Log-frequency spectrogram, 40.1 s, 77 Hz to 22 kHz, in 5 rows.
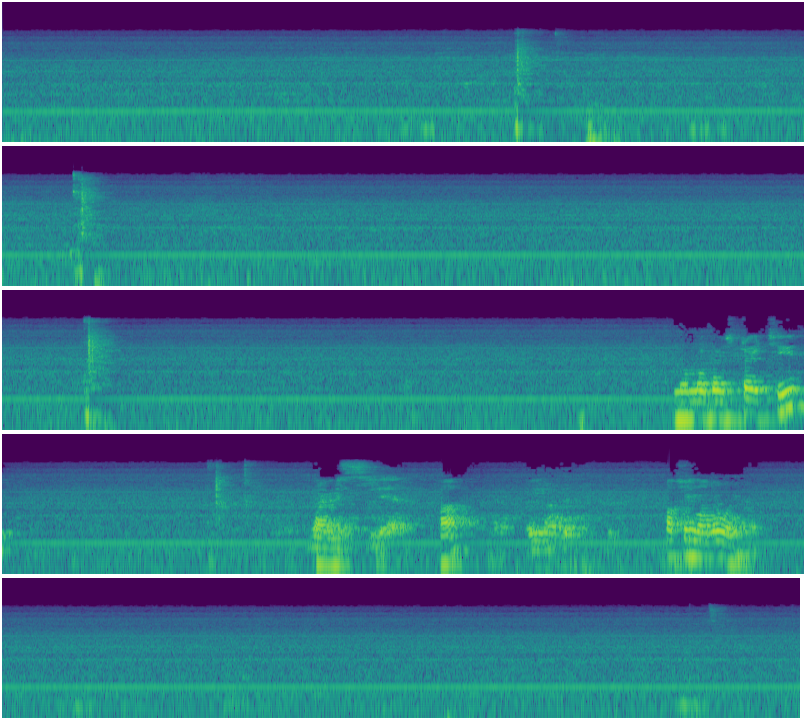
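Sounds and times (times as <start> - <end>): steady electrical hum: 0.0 - 40.0.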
